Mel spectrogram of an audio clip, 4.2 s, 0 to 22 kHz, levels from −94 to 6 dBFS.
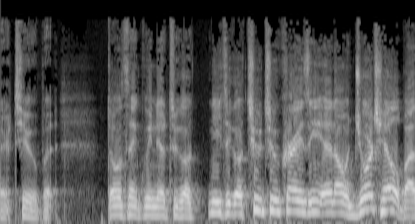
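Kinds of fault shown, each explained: Hard clipping: The speech is driven about 5 dB past what a stage in the chain can pass, so every peak is sheared off flat. Only a small share of samples, around 4 percent, hit the limit, which gives crackle and grit on the loudest syllables throughout. On the waveform the peaks show as flat plateaus. On a spectrogram each clipped moment sprays harmonics up into the high kHz range as brief vertical smears.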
